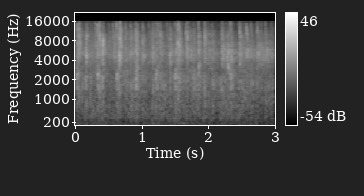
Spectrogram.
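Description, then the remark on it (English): A crowd at a church service applauds steadily, a dense, continuous patter of many hands clapping at once with no pauses, fairly loud, with no voices standing out. “How come you didn't clap when he preached?”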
